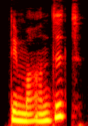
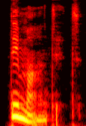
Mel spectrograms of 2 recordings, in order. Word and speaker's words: demanded: Just make sure you pronounce the e clearly. So, not invited, but invited. And not demanded, but demanded.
